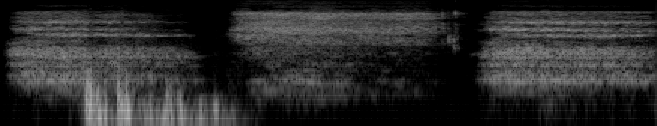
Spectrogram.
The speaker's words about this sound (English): and then that contraction's finished and you go, and then you want to take big in breaths.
